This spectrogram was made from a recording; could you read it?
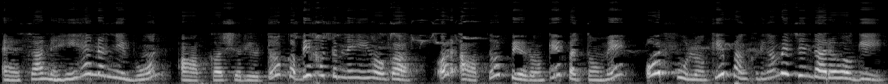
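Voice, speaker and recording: A woman's voice: sits high, sing-song, moderate pace, few pauses, a little mellow. A woman voicing plain-spoken bird and cloud friends in a children's cartoon, in a matter-of-fact manner. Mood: friendly, eager. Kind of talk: Hindi children's cartoon voice acting.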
